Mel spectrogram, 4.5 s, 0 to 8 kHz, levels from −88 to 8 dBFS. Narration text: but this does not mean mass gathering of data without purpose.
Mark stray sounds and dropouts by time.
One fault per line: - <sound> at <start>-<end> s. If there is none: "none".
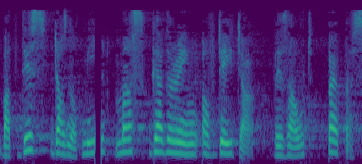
- dropout at 1.2-1.3 s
